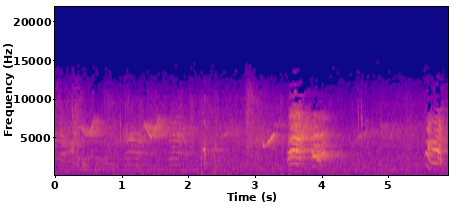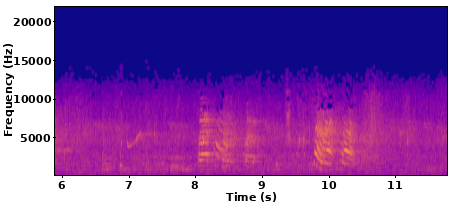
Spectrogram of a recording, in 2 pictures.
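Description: Short, high-pitched animal calls, each falling steeply in pitch, repeated every two seconds or so over a steady outdoor hiss.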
